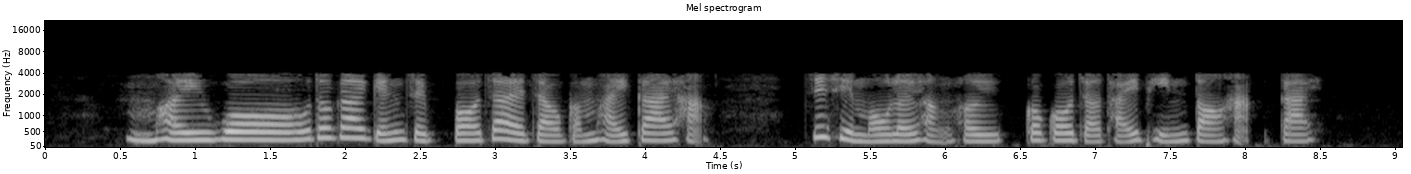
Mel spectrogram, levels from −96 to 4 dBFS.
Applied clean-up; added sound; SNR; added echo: none; none; none; none.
